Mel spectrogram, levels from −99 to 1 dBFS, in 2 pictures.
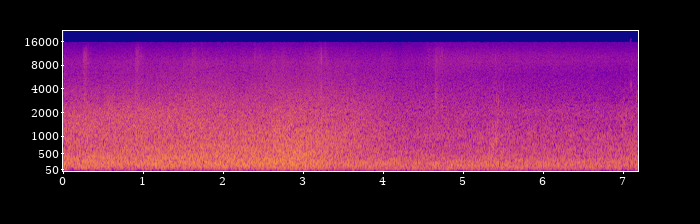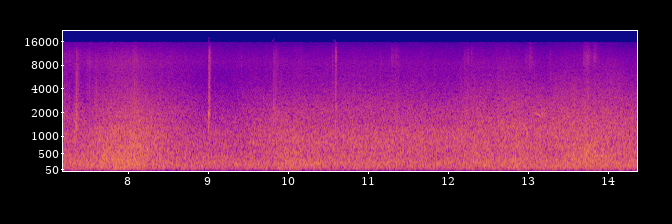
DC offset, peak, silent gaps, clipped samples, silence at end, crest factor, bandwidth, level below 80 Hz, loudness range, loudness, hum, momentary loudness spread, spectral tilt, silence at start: under 0.1%; -14 dBFS; none; under 0.1%; 0 s; 16 dB; 16 kHz; -52 dBFS; 7 LU; -30 LUFS; none; 8 LU; -5 dB/octave; 0 s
